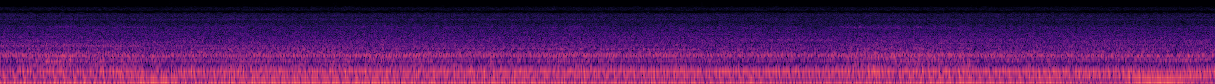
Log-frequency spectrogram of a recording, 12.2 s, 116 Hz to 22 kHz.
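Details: 2018 Chevrolet Silverado 5.3 L V8 at idle: a rough, grating drone runs under the exhaust beat. The owner suspects bad bearings, probably in the water pump, which he is replacing. Not confirmed.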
